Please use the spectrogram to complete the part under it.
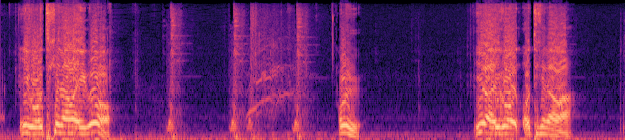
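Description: Footsteps clatter on a metal floor.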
